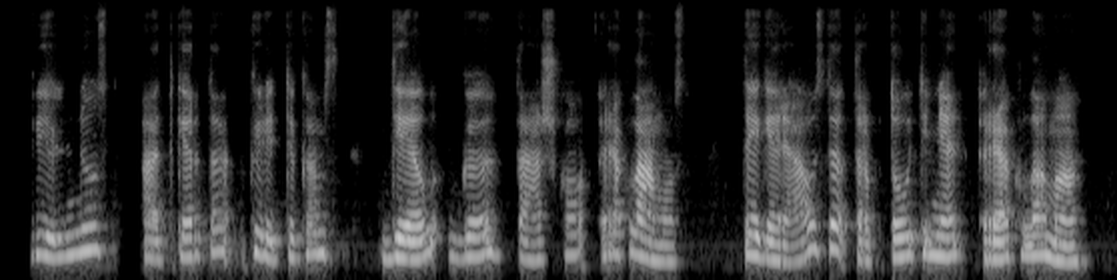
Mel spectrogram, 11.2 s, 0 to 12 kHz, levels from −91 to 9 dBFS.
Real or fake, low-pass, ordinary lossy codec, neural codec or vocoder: real; 10.8 kHz; Opus, 32 kbps; none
